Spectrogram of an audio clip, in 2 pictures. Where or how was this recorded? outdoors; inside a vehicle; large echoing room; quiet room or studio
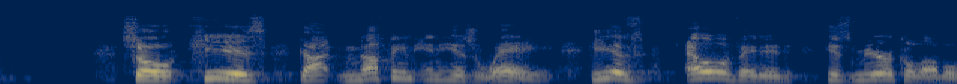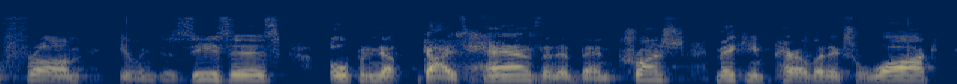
large echoing room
